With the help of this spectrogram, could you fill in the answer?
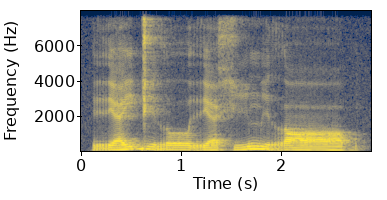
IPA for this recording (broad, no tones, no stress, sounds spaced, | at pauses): rʲ æ j ɡ i r oː rʲ æ x i m i r ɒː b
